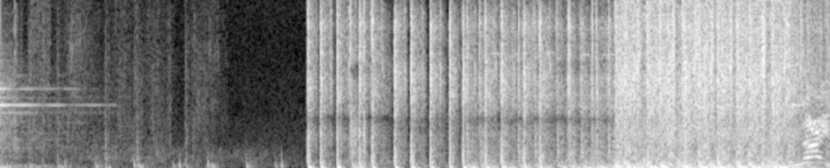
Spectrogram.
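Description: Shooting-game gunfire starts as spaced single shots, then becomes loud, rapid automatic bursts that swell into a dense roar of fire toward the end.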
